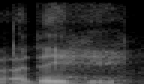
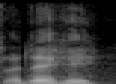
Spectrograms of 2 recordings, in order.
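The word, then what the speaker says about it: Adeje: we go to costa adeji for those you're not sure how to pronounce adeki the j is a is an h cinematic so this barranco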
